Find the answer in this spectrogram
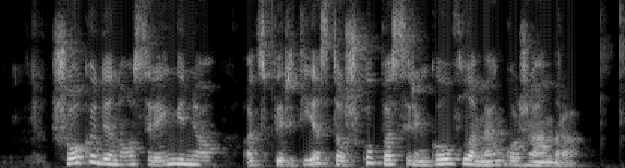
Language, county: Lithuanian, Kaunas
